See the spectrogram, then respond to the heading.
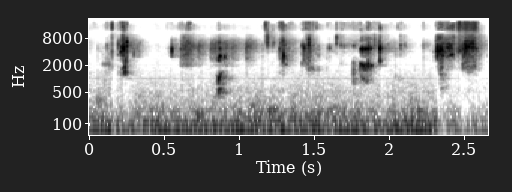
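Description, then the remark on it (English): A voice imitates loud, wet food chewing: a rapid, irregular run of smacking, squishy mouth noises with crisp, hissy clicks, continuing without pause for a few seconds. “The sound of food being eaten going”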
